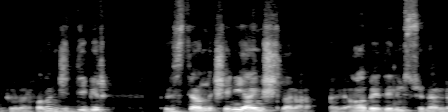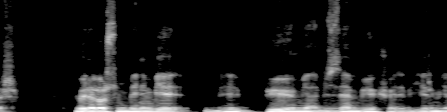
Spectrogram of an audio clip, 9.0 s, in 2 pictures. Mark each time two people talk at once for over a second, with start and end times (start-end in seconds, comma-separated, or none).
none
